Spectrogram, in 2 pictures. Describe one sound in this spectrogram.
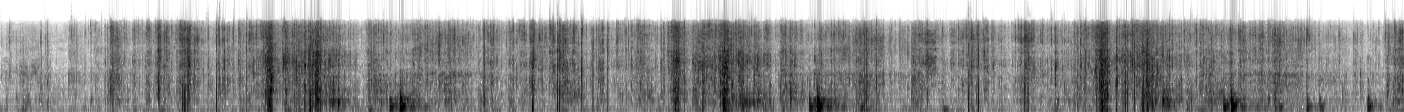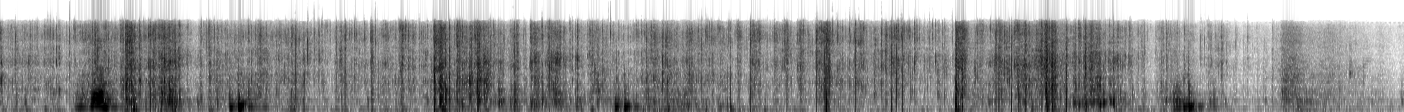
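A plastic wrapper crinkles and rustles as it is shaken vigorously.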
